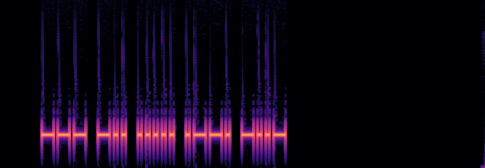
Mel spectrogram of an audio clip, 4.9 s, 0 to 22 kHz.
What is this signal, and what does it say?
Morse code, heard as a keyed tone, about 30 wpm, 700 Hz. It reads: OD5PX
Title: DXCC-100 Call Signs - 5 Characters - Repeated 3x - 30wpm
